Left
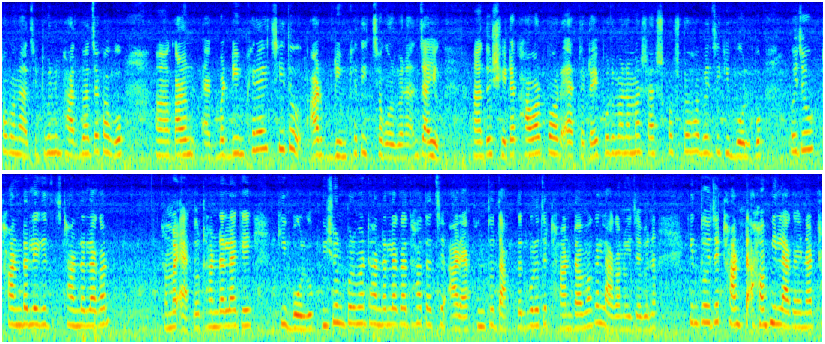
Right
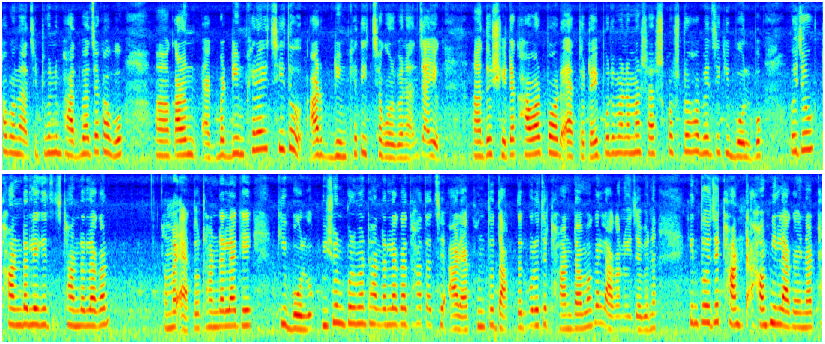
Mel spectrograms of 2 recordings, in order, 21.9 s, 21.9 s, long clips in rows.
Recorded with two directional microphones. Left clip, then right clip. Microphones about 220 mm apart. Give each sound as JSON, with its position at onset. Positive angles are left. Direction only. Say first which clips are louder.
{"t": 0.0, "sound": "a woman's voice", "louder": "right 10 dB", "side_deg": -35}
